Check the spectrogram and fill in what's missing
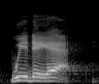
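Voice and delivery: lightly mimicked sassy kid; a hint of a little girl challenging an adult; little girl's dialect. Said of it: "This is the way she talked".

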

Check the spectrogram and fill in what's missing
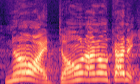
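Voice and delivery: loud, high panicked denial; a lost newcomer insisting he can't do it; mock-exasperated I don't got it; flustered protest.

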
